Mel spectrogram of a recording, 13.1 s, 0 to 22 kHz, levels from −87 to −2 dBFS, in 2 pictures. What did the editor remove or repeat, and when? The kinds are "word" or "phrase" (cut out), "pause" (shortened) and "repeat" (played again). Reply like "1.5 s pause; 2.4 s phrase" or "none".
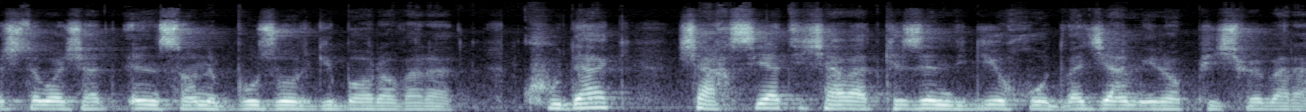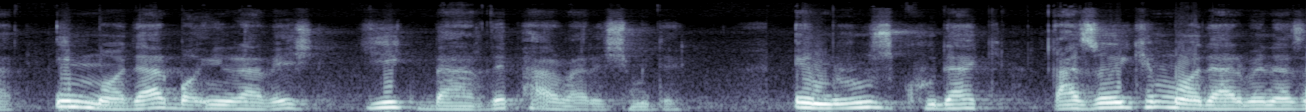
none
